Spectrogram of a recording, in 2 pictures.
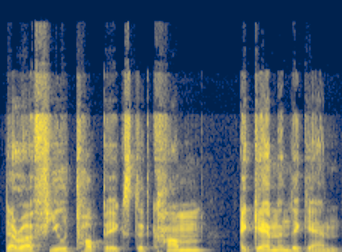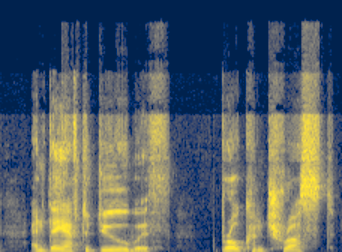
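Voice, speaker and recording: A man in his fifties from Austria, with an Austrian German accent, hosting a live online webinar in an earnest, gentle way with fillers and pauses. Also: medium pitch. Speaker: webinar host, marketing director.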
